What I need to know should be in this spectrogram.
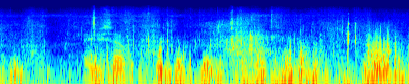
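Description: A cast net splashes into water.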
